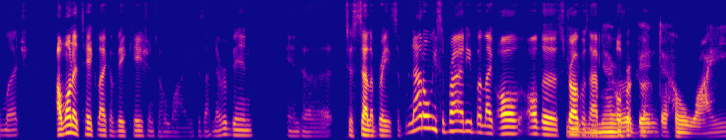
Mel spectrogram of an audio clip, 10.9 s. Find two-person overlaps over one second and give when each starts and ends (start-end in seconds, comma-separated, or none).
8.5-9.8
